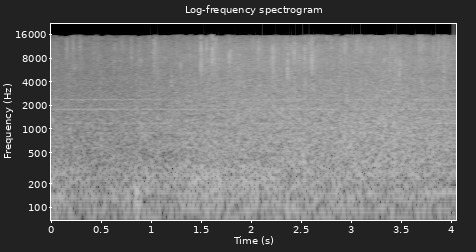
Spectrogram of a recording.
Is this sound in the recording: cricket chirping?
no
